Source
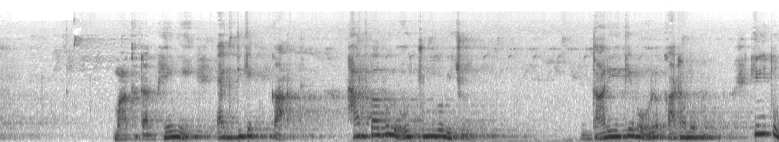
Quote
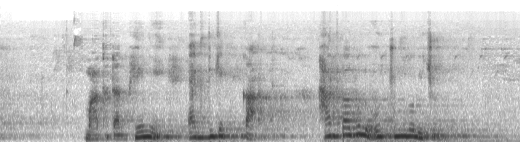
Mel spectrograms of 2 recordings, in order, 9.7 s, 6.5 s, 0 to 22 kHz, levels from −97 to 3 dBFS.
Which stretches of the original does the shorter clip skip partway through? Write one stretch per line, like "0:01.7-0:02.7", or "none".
0:01.0-0:01.4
